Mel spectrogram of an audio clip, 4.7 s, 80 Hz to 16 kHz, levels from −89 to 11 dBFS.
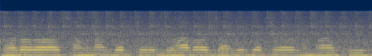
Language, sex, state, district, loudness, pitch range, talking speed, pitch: Odia, male, Odisha, Sambalpur, -14 LUFS, 155-160 Hz, 130 wpm, 160 Hz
